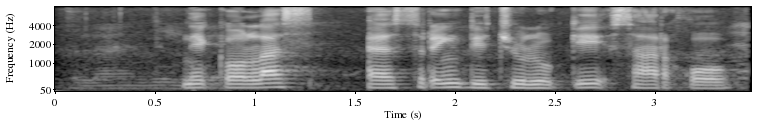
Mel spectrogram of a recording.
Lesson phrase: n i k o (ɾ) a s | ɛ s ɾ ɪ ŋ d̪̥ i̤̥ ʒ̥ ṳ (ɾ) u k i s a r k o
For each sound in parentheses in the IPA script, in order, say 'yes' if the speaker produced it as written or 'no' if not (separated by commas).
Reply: no, no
